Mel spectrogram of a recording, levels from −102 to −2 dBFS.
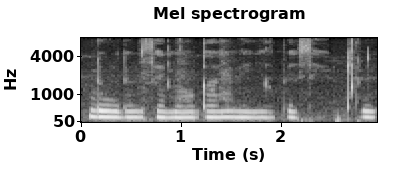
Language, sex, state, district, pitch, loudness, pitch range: Hindi, female, Delhi, New Delhi, 195 Hz, -18 LUFS, 190-200 Hz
